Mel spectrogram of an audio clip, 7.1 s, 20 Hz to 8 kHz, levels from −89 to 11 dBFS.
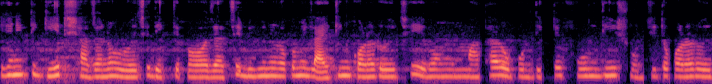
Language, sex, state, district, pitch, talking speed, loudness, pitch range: Bengali, female, West Bengal, Paschim Medinipur, 215 Hz, 185 wpm, -18 LUFS, 205-235 Hz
